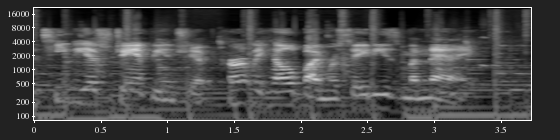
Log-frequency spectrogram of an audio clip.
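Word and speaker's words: Mercedes Moné: But point stands to get the horns this time for the TVs championship currently held by Mercedes Manet. Say it properly, not money, not moan man.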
